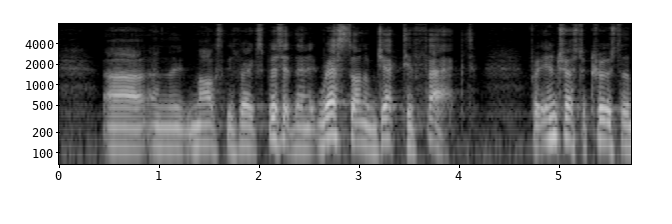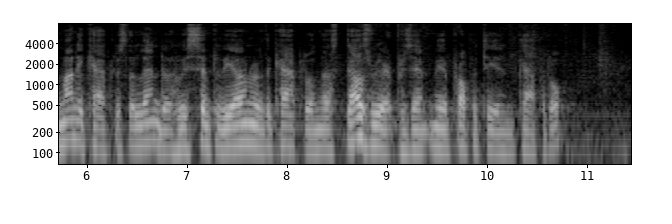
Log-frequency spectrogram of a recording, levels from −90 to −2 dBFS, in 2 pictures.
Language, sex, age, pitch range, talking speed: English, male, 60-79, 115-155 Hz, 195 wpm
